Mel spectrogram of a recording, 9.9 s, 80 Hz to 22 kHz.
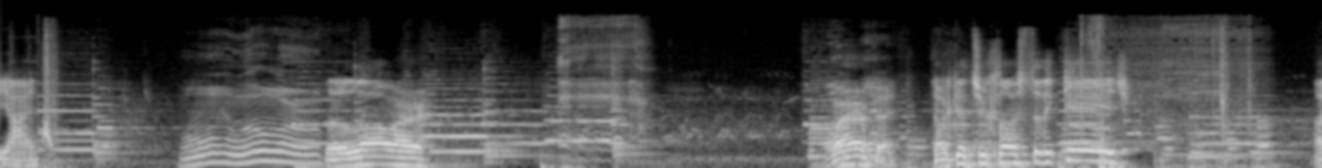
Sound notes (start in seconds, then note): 1.3 fun music; 4.2 sniffles groaning; 8.5 camera clicking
